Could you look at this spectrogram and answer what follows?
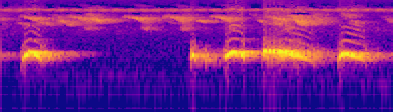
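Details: Spotted dove singing to get any dove to respond: a hiccuping coo, then a phrase of husky notes swelling into a longer drawn, slightly falling coo and a closing note, with faint high bird twitters in the background.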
